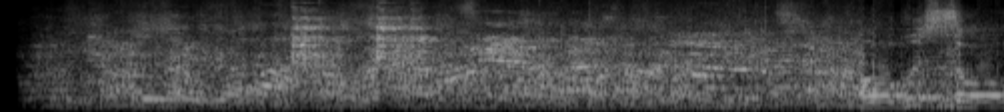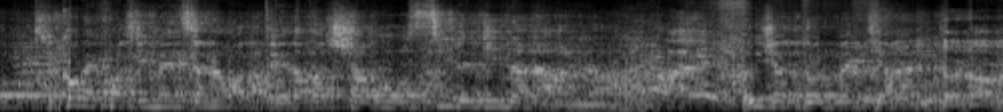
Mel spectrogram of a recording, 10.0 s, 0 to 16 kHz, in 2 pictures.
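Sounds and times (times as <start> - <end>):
crowd chatter: 0.1 - 10.0.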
